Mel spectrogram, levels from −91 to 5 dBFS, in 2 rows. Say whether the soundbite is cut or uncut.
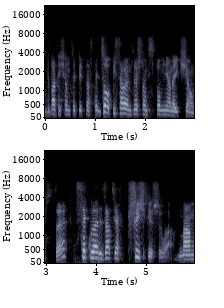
cut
